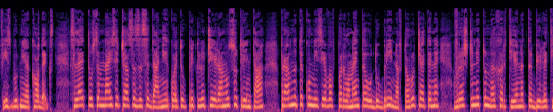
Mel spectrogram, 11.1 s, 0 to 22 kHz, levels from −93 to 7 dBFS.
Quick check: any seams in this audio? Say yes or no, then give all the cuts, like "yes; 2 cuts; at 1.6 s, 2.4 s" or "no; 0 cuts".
no; 0 cuts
